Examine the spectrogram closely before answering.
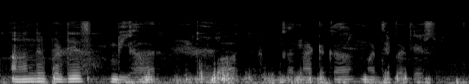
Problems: constant background noise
